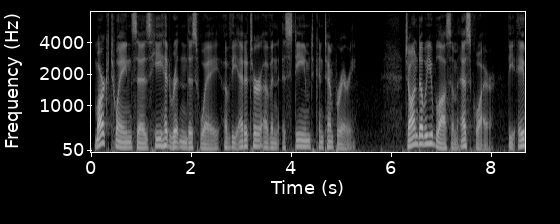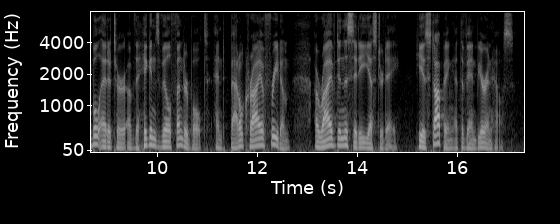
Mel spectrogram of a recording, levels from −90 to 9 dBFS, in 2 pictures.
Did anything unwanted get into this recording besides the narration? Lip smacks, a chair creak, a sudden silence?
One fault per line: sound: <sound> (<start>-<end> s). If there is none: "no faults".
no faults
